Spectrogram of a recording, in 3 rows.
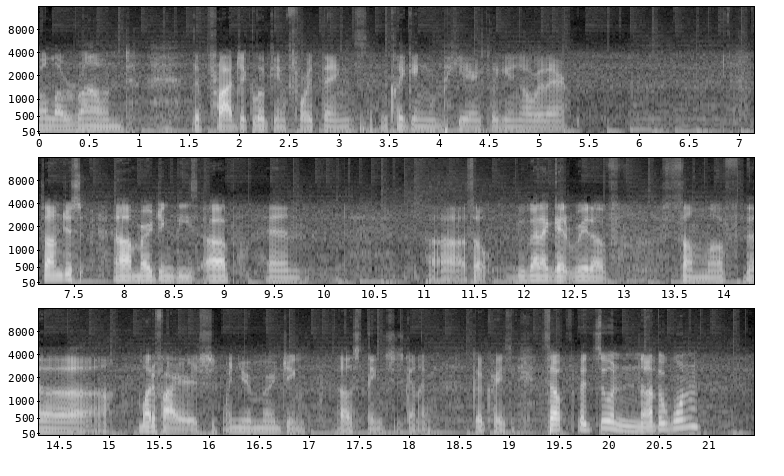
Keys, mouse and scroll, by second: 1.0 ctrl+j, 1.7 click, 2.1 scroll up 4, 2.4-3.1 middle drag, 3.1 click, 3.6-4.0 scroll up 5, 4.0-5.8 shift+middle drag, 5.8 ctrl+z, 6.3 ctrl+z, 6.7 ctrl+z, 7.2-7.6 scroll down 5, 7.6 click, 8.2 ctrl+s, 8.4-8.8 scroll down 4, 8.8-9.9 shift+middle drag, 9.9 click, 10.4 shift+middle click, 11.3 click, 12.1-12.8 shift+middle drag, 12.8 click, 13.8 h, 15.2 click, 15.8 shift+s, 19.9 shift+s.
